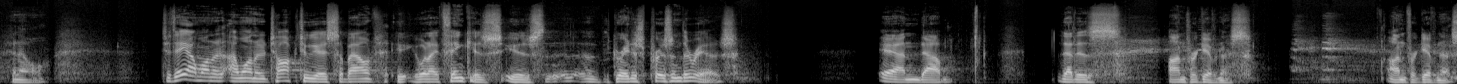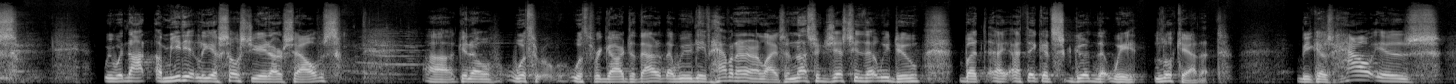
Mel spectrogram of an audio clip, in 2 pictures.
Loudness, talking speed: -19 LUFS, 150 wpm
